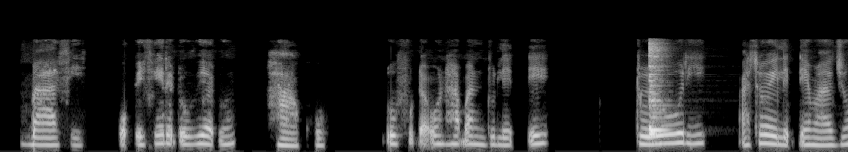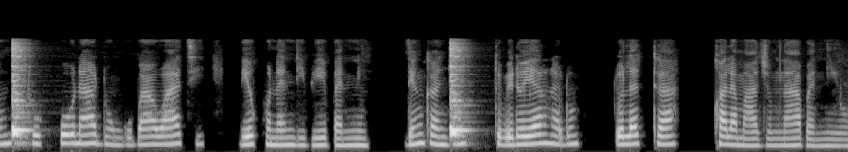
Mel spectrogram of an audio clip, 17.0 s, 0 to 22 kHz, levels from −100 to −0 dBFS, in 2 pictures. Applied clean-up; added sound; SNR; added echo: none; Cowbell; -2 dB; none.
